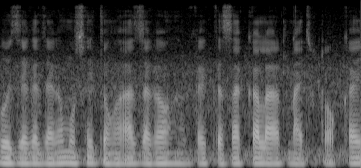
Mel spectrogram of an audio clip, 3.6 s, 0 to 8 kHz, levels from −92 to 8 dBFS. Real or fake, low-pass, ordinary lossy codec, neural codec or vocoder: real; 7.2 kHz; none; none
